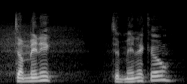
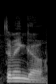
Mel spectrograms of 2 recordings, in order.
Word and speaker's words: Domingo: Domenico? – Sabato Domingo. – Domingo.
